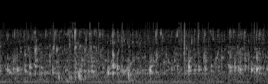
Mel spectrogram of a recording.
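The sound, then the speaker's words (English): A brook trickles and babbles steadily, a continuous bubbling flow of water at moderate loudness with a faint low hum underneath and no voices. It is the brook from which moonshiners draw branch water for an illegal still. “This is the brook from which the moonshiners get their branch water.”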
